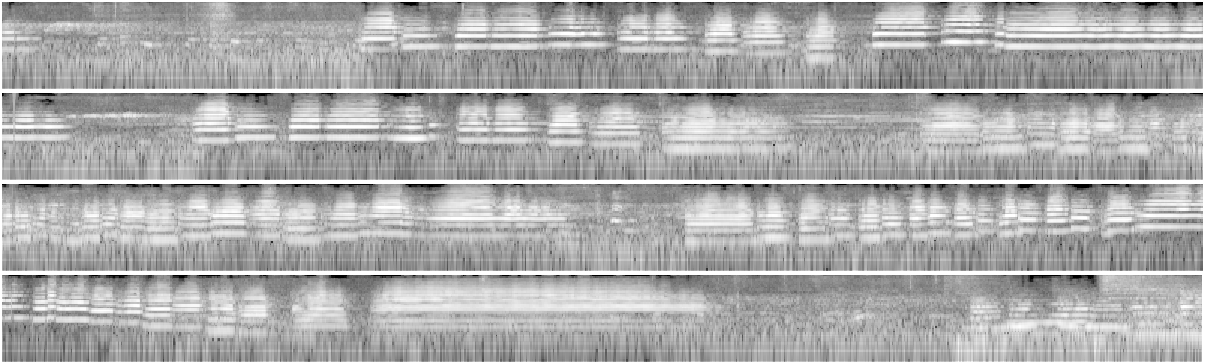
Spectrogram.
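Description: Brass band playing a tune, a trumpet carrying the melody over the rest of the band, with a long held note near the end.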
